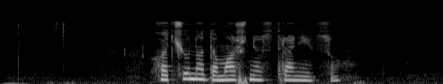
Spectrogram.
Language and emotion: Russian, neutral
